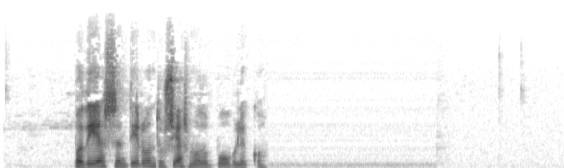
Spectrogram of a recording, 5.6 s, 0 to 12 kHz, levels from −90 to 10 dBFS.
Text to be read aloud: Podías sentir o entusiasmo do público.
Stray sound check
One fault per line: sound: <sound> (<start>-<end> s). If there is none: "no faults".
no faults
